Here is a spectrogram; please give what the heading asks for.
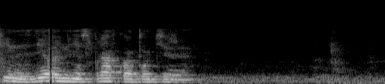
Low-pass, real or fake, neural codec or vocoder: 5.4 kHz; real; none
